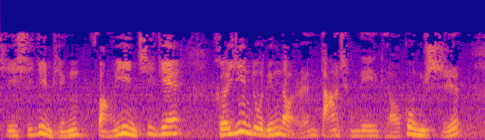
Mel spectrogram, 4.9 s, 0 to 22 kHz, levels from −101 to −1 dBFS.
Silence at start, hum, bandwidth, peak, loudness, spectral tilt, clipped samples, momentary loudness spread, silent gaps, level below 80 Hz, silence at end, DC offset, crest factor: 0 s; none; 8.8 kHz; -8 dBFS; -24 LUFS; -6 dB/octave; under 0.1%; 8 LU; none; -60 dBFS; 0 s; under 0.1%; 16 dB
